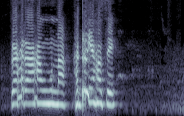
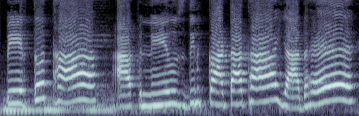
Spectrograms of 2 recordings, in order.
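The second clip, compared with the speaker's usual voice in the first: put-on high, pointed child voice; a hint of a child's reproach; reproachful child; 3 semitones higher, 5 dB louder, slower than usual. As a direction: slowly remind the uncle what he did. Child reminds uncle.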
